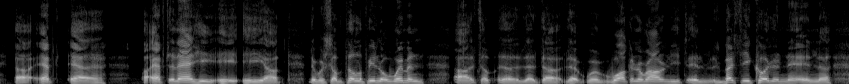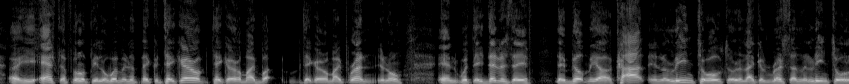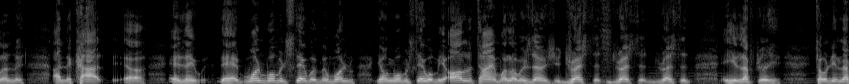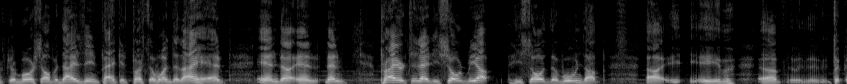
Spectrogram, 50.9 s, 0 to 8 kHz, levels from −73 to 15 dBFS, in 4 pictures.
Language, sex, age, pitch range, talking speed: English, male, 60-79, 145-185 Hz, 180 wpm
